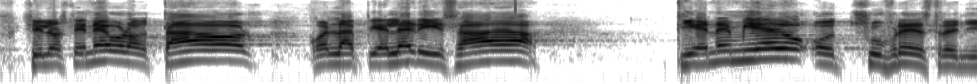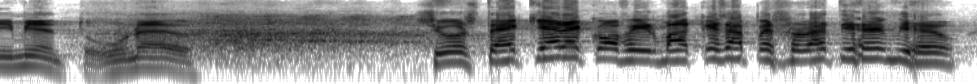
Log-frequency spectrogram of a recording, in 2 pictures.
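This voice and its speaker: A man with a Colombian Paisa accent hosting a TV show with a playful, animated stand-up comedy monologue. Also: high-pitched, long reverb tail, a little hiss or hum. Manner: animated, playful, slips into silly voices and laughs.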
